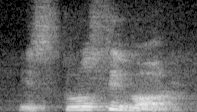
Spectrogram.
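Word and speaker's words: XOR: বলে এটাকে আসলে বলে এক্সর গেট এই এক্সজর গেটটাকে কিভাবে লেখা হয় এ এক্সজরবি ওকে এবারবি প্লাস এবি বার এটাকে কি লেখা হয় এ এক্সরবি এটাকে একজন উচ্চারণ করা হয় এক্সক্লুসিভর ঠিক আছে তোমরা যারা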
